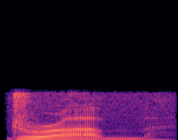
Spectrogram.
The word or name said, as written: drub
